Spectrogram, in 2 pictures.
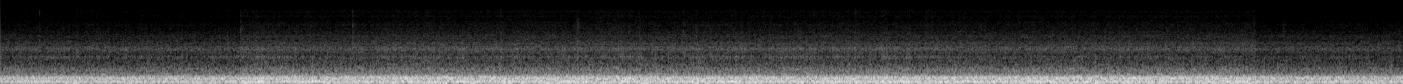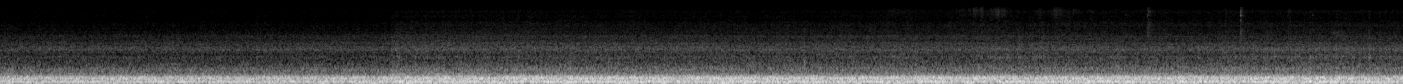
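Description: Steady low roar of jet engines and rushing air heard inside a jet airliner's cabin on approach for landing.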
